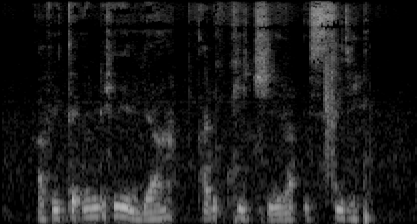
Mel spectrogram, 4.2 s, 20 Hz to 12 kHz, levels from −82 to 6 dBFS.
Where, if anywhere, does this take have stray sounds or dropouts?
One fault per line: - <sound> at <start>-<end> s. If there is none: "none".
none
